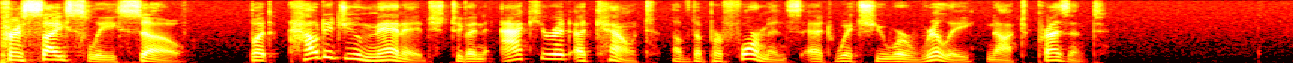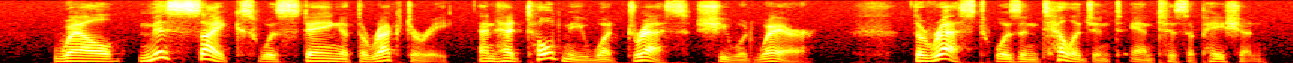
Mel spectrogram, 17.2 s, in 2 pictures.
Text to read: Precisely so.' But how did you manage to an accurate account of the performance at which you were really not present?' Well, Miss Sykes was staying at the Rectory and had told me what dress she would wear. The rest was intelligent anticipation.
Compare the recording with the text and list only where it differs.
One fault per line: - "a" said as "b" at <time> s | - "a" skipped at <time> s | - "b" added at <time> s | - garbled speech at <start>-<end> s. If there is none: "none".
none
